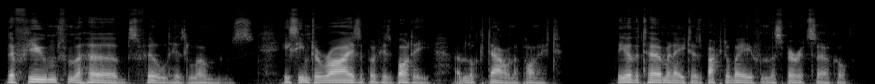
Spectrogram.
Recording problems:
none

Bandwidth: 14.5 kHz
